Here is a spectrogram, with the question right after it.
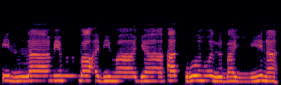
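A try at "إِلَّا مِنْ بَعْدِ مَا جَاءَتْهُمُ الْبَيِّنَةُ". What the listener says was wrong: Ya, tahan iklabnya illa mim ba'di ma ja'athumul bayyinah.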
